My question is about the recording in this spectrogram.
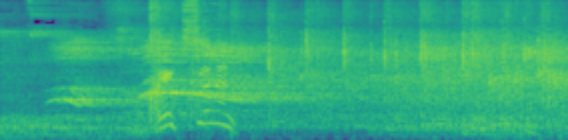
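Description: A young player's short call with rising and falling pitch about a second in, over scattered taps from racket strikes on the shuttlecock and shoes on a wooden badminton court.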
